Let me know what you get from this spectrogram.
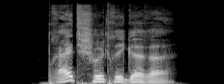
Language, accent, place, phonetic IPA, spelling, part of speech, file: German, Germany, Berlin, [ˈbʁaɪ̯tˌʃʊltʁɪɡəʁə], breitschultrigere, adjective, De-breitschultrigere.ogg
- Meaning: inflection of breitschultrig: 1. strong/mixed nominative/accusative feminine singular comparative degree 2. strong nominative/accusative plural comparative degree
